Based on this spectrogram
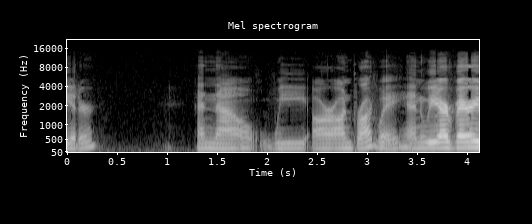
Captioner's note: none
